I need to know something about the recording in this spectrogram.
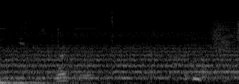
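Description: A steady buzzing drone that holds one pitch with many overtones, with a brief faint voice sound about half a second in.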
